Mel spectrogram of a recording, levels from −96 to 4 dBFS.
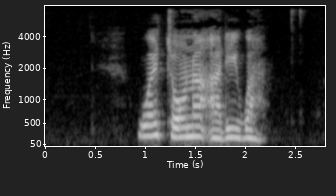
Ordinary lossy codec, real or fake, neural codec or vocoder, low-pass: Opus, 64 kbps; real; none; 7.2 kHz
